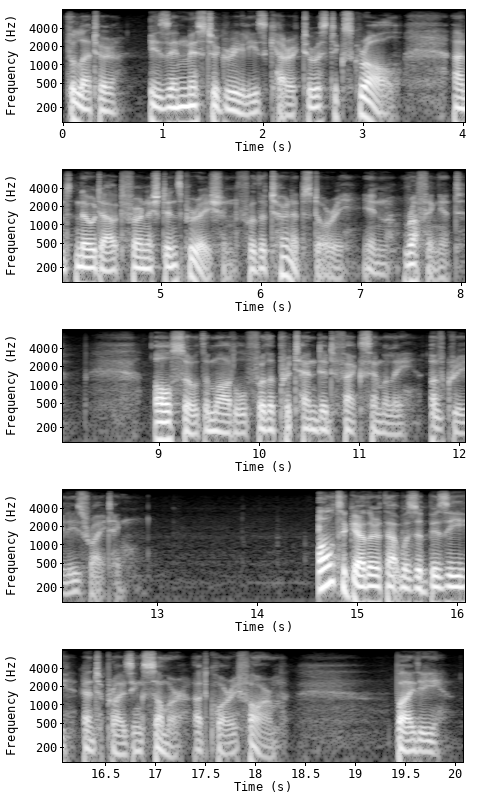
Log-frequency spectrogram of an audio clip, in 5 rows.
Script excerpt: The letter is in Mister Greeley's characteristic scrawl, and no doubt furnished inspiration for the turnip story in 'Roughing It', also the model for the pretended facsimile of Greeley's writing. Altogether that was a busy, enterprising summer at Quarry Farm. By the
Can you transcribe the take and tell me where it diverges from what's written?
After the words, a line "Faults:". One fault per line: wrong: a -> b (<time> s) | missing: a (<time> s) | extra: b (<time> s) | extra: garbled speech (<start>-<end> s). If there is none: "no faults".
The letter is in Mister Greeley's characteristic scrawl, and no doubt furnished inspiration for the turnip story in 'Roughing It', also the model for the pretended facsimile of Greeley's writing. Altogether that was a busy, enterprising summer at Quarry Farm. By the
Faults:
no faults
